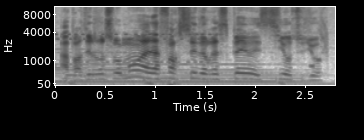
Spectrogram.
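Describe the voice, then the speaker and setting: A man's voice: high-pitched, over music, lightly acted. A man reading a weary old actor. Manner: tired, resigned, halting.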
